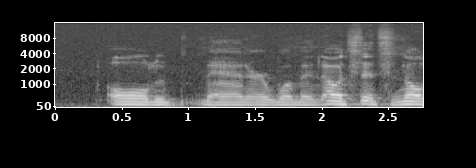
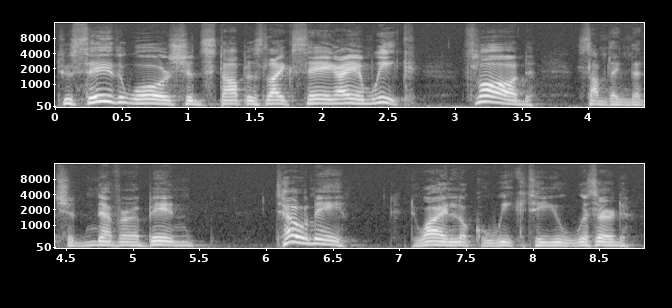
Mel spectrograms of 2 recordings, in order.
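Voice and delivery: louder, higher cold challenge; menacing dark elf; 3 semitones higher, 5 dB louder than usual. Acted. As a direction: dare him to call you weak. Malekith menacing wizard.

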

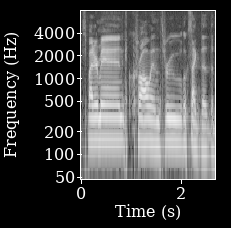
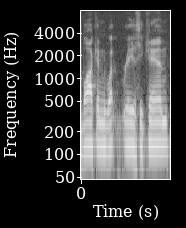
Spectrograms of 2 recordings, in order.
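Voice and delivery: usual speaking voice

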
